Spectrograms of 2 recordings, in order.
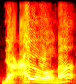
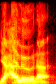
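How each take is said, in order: First: The l is held clearly without a vowel. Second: An extra vowel sound follows the l. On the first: The speaker calls it right. "memperjelas sukunnya" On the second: The speaker calls it wrong. "jangan sampai dia tawallud"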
